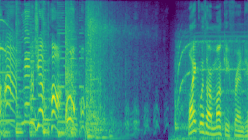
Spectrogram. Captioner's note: gorilla hooting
